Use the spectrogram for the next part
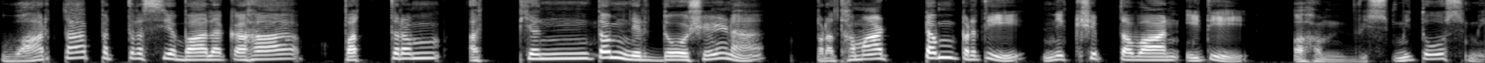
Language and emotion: Sanskrit, surprised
